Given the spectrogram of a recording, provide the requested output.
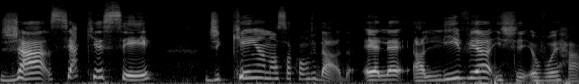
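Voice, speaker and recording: A woman speaks with very wide swings in pitch. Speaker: podcast co-host. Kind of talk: casual podcast chat.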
